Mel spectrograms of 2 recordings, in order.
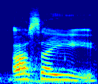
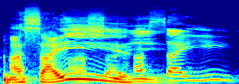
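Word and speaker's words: açaí: so Maddie how do you say this again acai acai yeah okay I'm excited I haven't even had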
